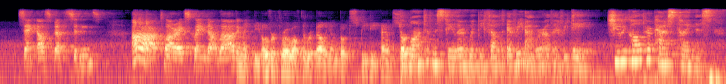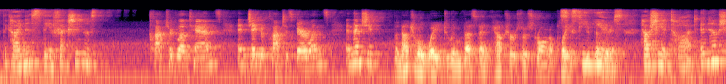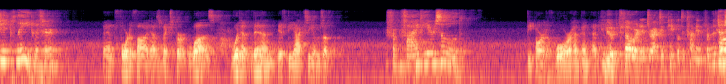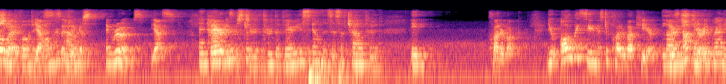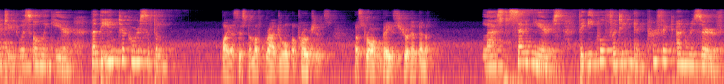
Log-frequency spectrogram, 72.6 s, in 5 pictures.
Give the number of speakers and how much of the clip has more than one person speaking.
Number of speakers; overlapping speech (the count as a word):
three, about 9%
